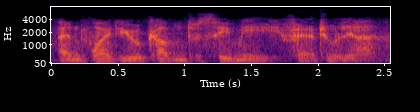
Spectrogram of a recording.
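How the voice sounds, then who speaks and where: Man acting a commanding high priest, deepish voice, measured theatrical delivery, sinister, faintly hissy vintage radio drama. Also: natural voice. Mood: haughty, probing. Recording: muffled old radio broadcast, faint hiss.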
